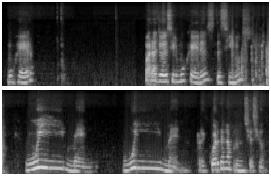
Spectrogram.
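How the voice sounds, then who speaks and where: A young adult woman teaching English online, mixing Spanish explanations with English words she repeats slowly twice. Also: on the high side, a bit bright. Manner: slow, repeats each word twice, checks with "¿ok?" and "¿sí?"; switches between Spanish and careful English.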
